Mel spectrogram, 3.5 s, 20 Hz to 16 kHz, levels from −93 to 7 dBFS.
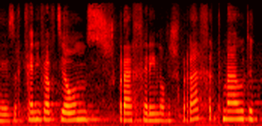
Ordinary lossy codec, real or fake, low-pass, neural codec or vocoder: MP3, 64 kbps; fake; 14.4 kHz; codec, 32 kHz, 1.9 kbps, SNAC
